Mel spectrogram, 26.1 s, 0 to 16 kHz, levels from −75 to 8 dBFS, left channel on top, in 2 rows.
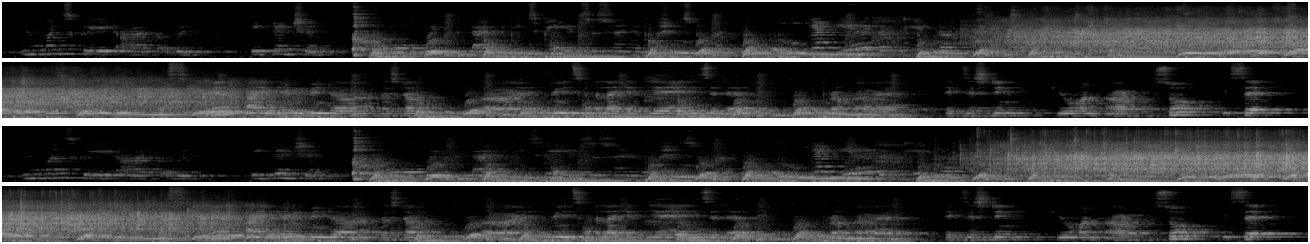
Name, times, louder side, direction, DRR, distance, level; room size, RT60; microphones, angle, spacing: voice 1, 0.2-3.2 3.8-7.5 7.9-13.7, left 1 dB, 80° left, 1 dB, 0.9 m, -44 dB
voice 2, 3.5-3.8 14.6-17.4 17.8-21.0 21.3-22.1 22.5-23.2 23.6-25.6, left 1 dB, 5° left, -1 dB, 0.3 m, -36 dB
sound 1, 3.6-16.8 17.1-22.0, left 1 dB, 50° left, 0.8 m, -34 dB
Applause / Crowd, 9.3-16.0, right 3 dB, 70° right, 0.7 m, -29 dB
5.3 x 3.7 x 2.3 m, 1.1 s
head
